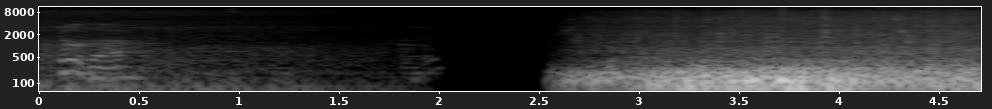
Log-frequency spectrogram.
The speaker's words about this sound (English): I made my way into work, looking at the rain that began to spatter about the place.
